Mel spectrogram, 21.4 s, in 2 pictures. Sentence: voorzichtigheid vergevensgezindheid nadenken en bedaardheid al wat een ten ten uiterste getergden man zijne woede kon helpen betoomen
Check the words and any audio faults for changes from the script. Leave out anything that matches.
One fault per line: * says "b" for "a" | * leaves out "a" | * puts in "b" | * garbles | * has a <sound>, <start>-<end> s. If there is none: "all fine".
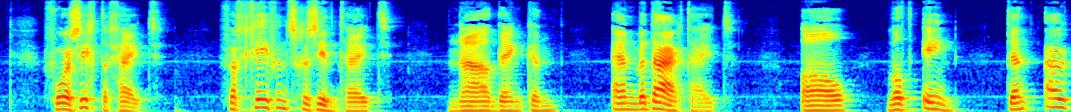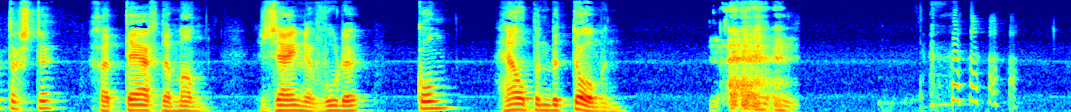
* leaves out "ten"
* has a throat clearing, 17.8-18.7 s
* has a laugh, 19.5-21.0 s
